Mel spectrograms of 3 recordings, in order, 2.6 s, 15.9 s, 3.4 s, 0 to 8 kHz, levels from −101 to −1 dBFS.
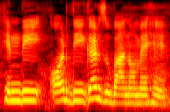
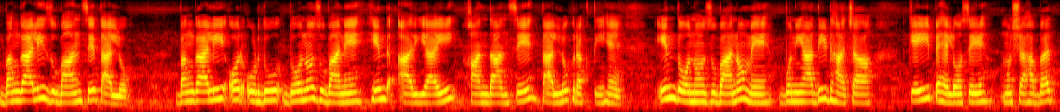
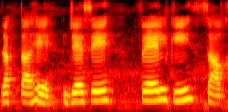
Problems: none marked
